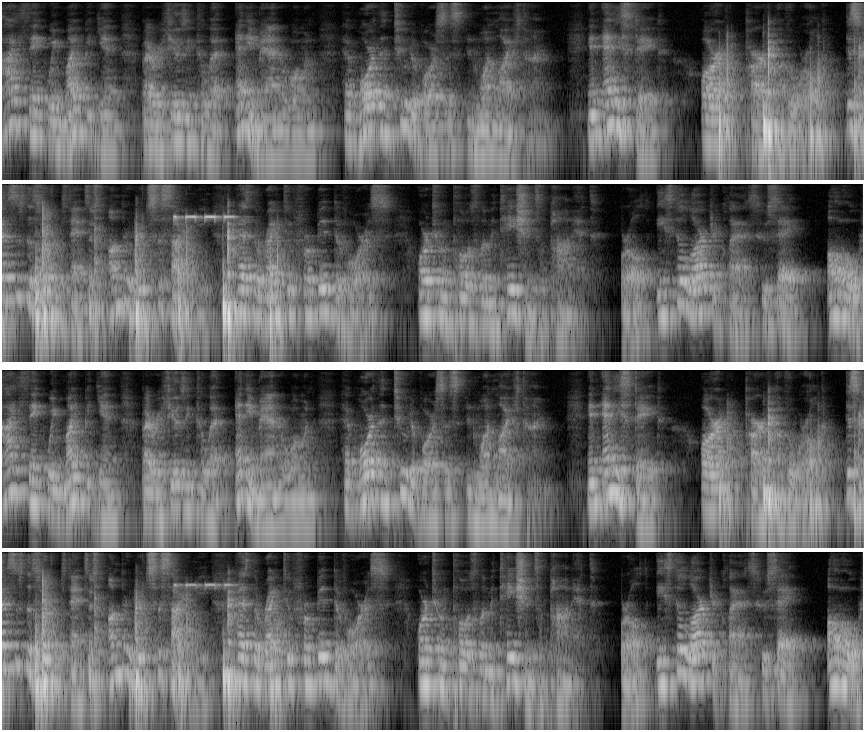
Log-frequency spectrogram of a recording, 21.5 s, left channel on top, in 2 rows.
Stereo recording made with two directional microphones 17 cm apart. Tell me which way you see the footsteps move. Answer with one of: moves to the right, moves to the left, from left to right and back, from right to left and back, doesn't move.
from left to right and back.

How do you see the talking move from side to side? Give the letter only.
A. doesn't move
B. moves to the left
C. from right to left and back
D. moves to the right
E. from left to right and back
A.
